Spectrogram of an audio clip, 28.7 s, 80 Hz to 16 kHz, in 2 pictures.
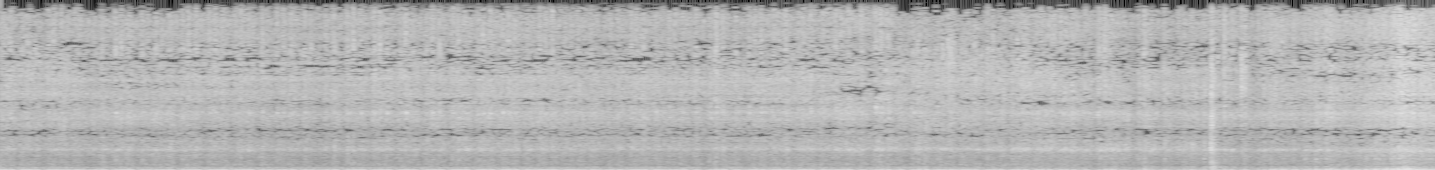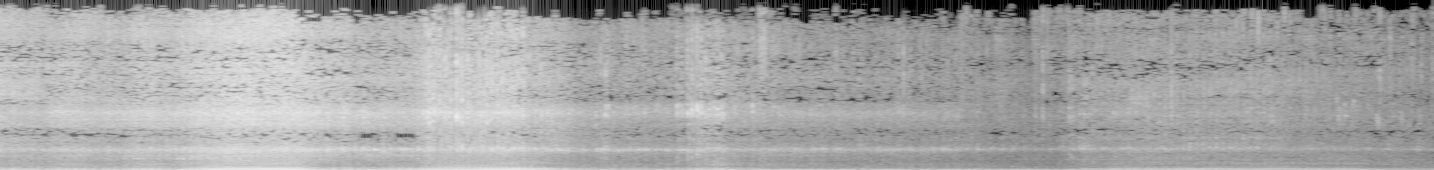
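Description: Harley-Davidson Twin Cam 88 air-cooled V-twin idling steadily for about thirteen seconds, then revved and accelerating as the motorcycle pulls away. The sound fades gradually as it moves off.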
